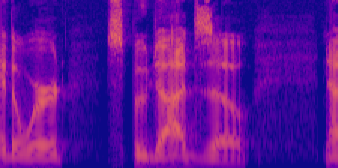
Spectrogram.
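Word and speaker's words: σπουδάζω: a look at it on your own, it's pronounced spudadzo, which is actually really fun to say. I recommend right now, wherever you are, you say the word spudado.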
